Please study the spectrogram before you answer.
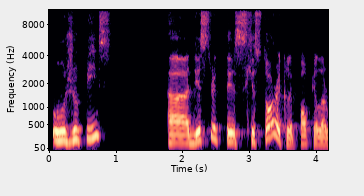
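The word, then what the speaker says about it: Užupis: in the district of the same name pronounced as uzu peace uh district is historically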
